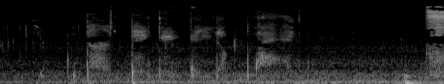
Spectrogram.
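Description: A child whispering close to the microphone: short breathy puffs, too soft to make out as words.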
